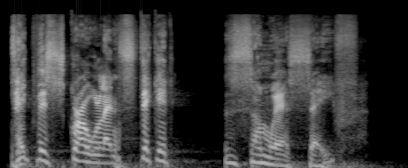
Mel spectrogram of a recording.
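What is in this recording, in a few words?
taunt, English; Ryze; Character Voices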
